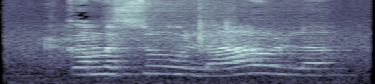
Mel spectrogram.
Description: Ke mesulaul? mesulaul [mɛsu:lául] Sleepy 眠い 英） Are you sleepy?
